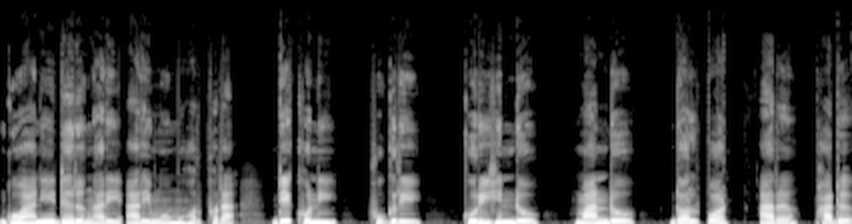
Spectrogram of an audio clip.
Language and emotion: Bodo, neutral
